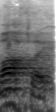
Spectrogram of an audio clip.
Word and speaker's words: Berkeley: his name is pronounced Bach play the way the English would pronounce at Whitman systematically mr.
